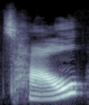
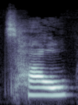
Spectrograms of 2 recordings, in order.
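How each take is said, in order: First: The pitch rises through the syllable. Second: The pitch stays level through the syllable. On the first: "The first one is rising" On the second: "the second one is flat"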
